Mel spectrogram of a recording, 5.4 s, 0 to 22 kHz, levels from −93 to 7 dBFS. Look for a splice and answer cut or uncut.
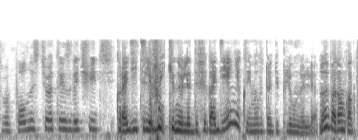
cut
